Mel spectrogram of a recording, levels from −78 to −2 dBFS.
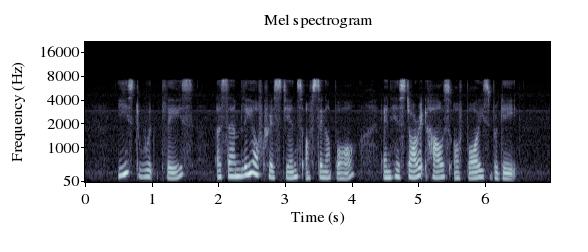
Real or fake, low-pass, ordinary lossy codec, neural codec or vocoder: real; 7.2 kHz; none; none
